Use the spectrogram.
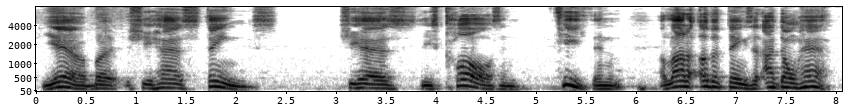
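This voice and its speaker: A man's voice: mid-range voice, lively intonation, slow pace. A man acting a naive, timid young man in a theatrical play reading, hesitant and bewildered.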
